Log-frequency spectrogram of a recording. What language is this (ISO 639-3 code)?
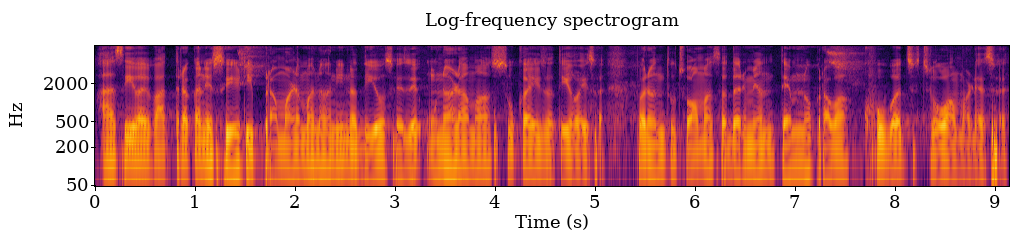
guj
